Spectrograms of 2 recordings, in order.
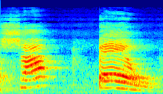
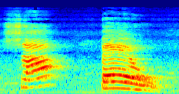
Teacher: o som do E aí sai um som aberto. Então, até a minha boca mesmo eu abro, ó, mais, né?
